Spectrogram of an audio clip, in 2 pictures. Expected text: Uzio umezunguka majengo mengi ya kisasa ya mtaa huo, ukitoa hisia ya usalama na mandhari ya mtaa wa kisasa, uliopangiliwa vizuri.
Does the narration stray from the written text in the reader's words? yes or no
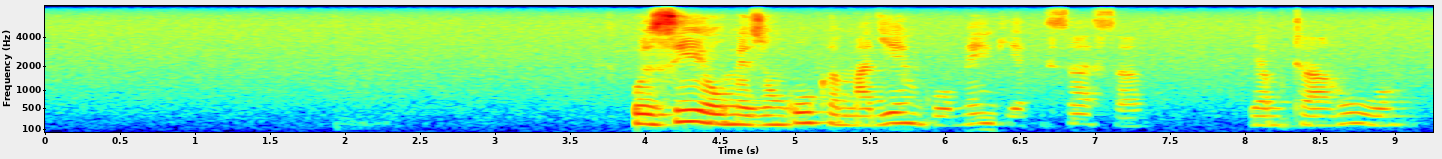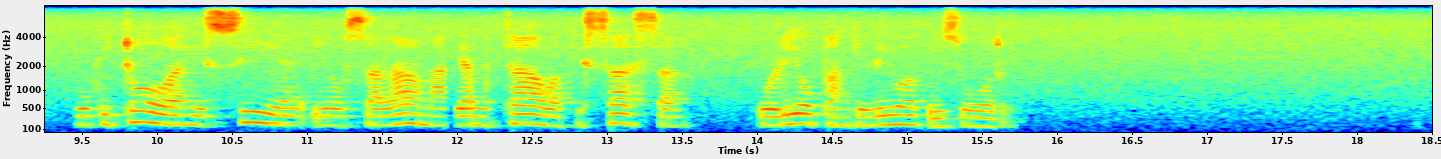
yes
